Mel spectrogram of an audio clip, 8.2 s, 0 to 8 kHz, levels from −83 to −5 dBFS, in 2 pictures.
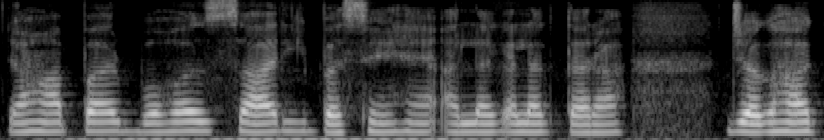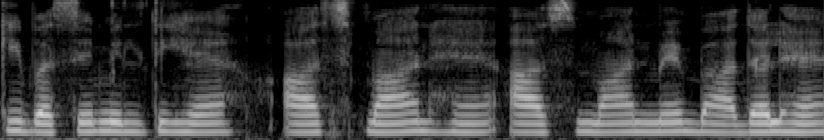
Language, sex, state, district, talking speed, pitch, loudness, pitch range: Hindi, female, Chhattisgarh, Bastar, 145 wpm, 190 Hz, -30 LUFS, 185-200 Hz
